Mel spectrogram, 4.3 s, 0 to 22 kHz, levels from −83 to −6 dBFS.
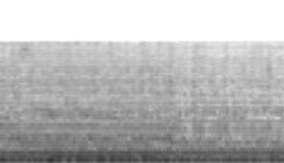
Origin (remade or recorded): remade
